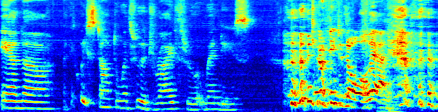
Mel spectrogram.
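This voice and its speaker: With audible room echo and noticeable background noise, a woman at a medium pitch speaks fairly slowly, her pitch swinging very widely and her loudness rising and falling in big swings. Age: 60s. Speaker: cosmetic surgery patient giving testimonial. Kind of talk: testimonial interview. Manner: animated.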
